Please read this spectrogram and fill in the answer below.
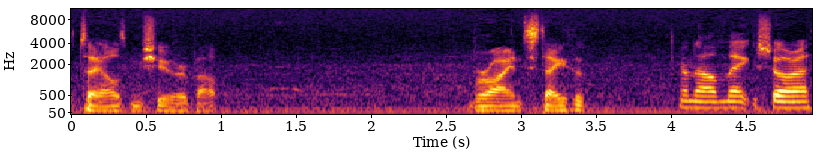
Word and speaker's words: Statham: The Brian's Statham end. Is that pronounced correctly?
